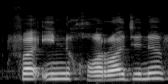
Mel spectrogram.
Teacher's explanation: فا کے زبر کو جلدی سے ادا کرنا ہے، حمزہ کی زیر کو نون ساکن کے ساتھ ملاتے ہوئے پڑھنا ہے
